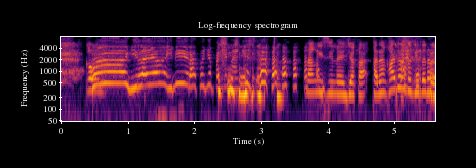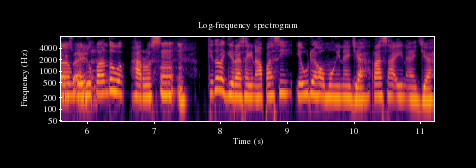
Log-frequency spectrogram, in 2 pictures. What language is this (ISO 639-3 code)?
ind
